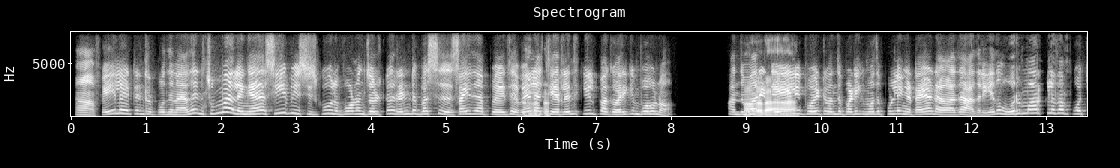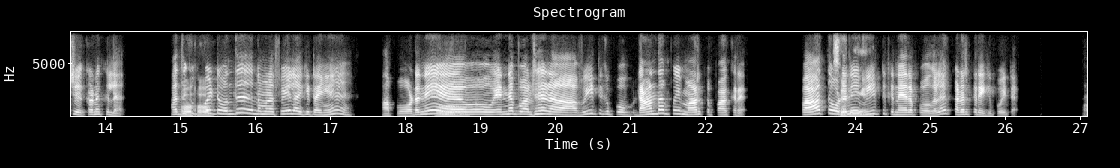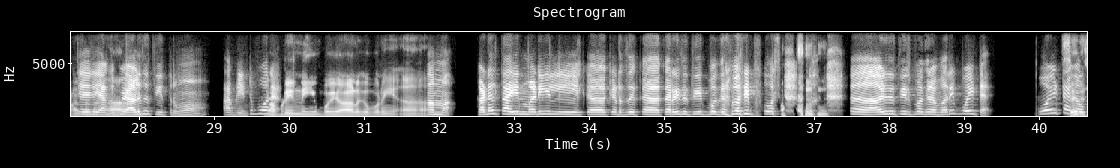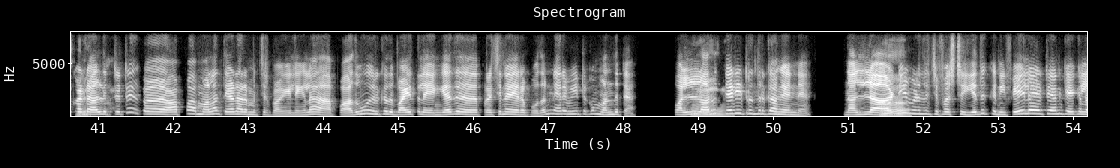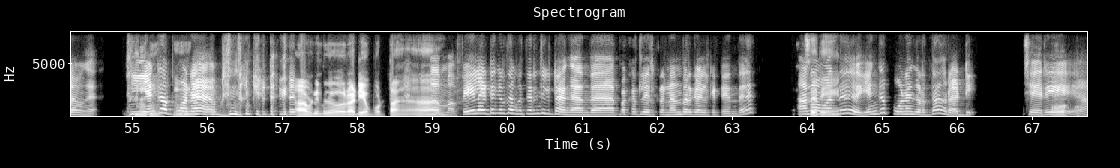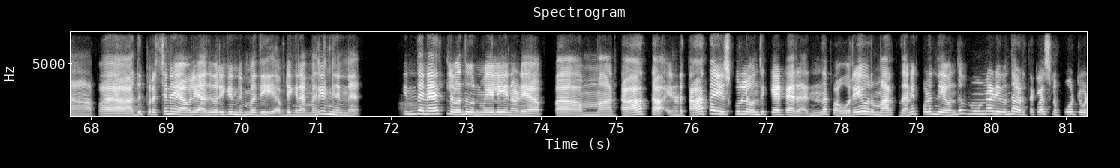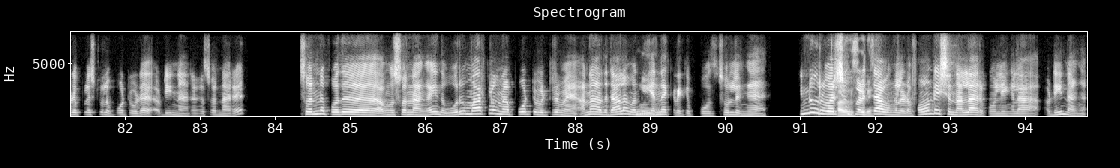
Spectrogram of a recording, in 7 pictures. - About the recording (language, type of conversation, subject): Tamil, podcast, மனஅழுத்தம் வந்தபோது ஆதரவைக் கேட்க எப்படி தயார் ஆகலாம்?
- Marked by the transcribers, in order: in English: "சிபிஎஸ்இ"; other background noise; in English: "டயர்ட்"; tapping; laughing while speaking: "பண்டேன் நான்?"; laughing while speaking: "தீர்ப்போம்ங்கற மாரி போ ஸ் அ அழுது தீர்ப்போங்கிற மாரி"; laugh; "உக்காந்து அழுதுட்டு" said as "உட்காண்டு அழுதுட்டுட்டு"; laugh; laughing while speaking: "அப்படின்னு தான் கேட்டாங்க"; other noise; in English: "பவுண்டேஷன்"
